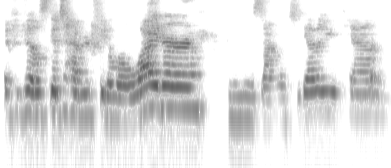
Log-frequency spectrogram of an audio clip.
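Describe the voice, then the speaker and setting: A woman's voice: medium pitch, quick pace, far from the mic, low-quality recording. A woman giving casual, reassuring yoga class instruction, guiding and encouraging as she goes.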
